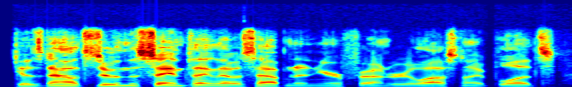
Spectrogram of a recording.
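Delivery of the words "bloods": ordinary talk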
